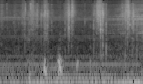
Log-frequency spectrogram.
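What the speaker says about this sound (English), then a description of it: "I'm going to flip this again and shuffle some more." A tarot card deck being shuffled by hand, heard as a steady riffling and papery flutter with a few soft slaps, close and fairly quiet with no talk.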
